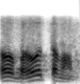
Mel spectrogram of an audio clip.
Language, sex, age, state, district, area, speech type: Sanskrit, male, 45-60, Andhra Pradesh, Krishna, urban, conversation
